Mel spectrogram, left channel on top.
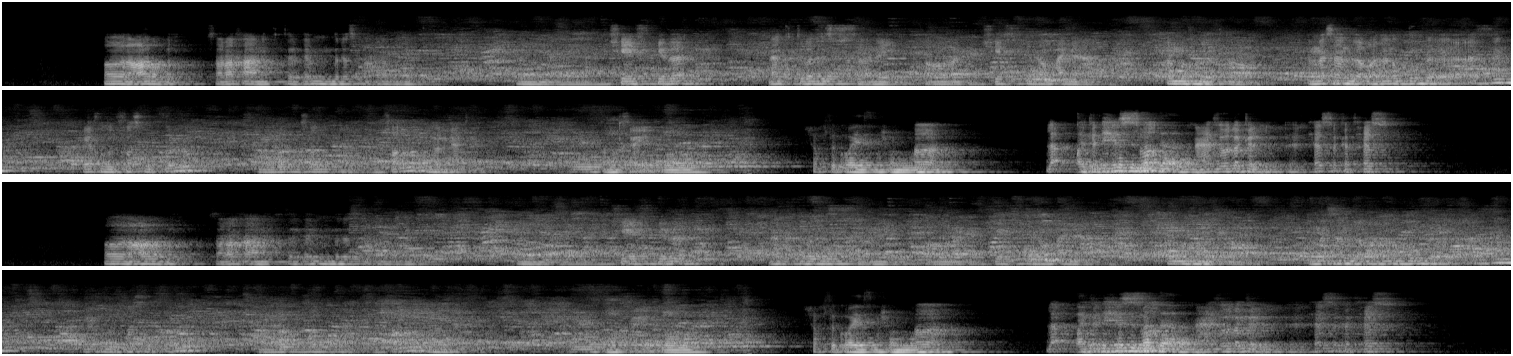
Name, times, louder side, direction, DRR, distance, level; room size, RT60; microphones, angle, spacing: voice 1, 1.0-1.8 2.1-4.2 5.1-6.9 7.7-11.1 11.6-12.6 13.1-15.2 15.9-17.0 17.6-19.9 21.1-21.7 24.2-24.5 25.5-26.7 26.9-29.0, left 2 dB, 75° left, 3 dB, 0.5 m, -26 dB
sound 1, 3.5-22.5, right 1 dB, 75° right, 1.3 m, -28 dB
voice 2, 20.8-22.0 23.1-24.3 25.8-27.0, right 1 dB, 10° right, 0 dB, 0.4 m, -23 dB
3.3 x 3.2 x 3.9 m, 1.3 s
head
